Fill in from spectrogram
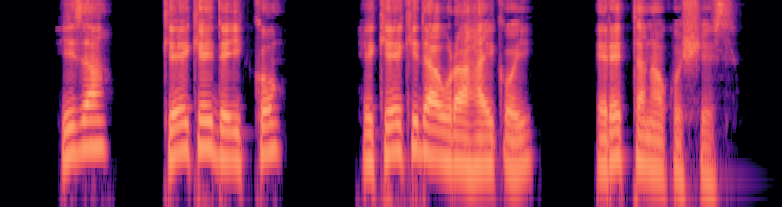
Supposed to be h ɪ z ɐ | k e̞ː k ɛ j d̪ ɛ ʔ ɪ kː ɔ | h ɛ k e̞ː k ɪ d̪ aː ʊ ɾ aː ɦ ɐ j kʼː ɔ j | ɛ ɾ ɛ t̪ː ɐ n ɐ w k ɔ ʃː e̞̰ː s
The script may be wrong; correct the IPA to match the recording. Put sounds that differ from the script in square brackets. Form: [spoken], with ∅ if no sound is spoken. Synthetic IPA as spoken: h ɪ z ɐ | k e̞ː k ɛ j d̪ ɛ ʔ ɪ kː ɔ | h ɛ k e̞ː k ɪ d̪ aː ʊ ɾ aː ɦ ɐ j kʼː ɔ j | ɛ ɾ ɛ t̪ː ɐ n ɐ w k ɔ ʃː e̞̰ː s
